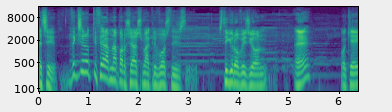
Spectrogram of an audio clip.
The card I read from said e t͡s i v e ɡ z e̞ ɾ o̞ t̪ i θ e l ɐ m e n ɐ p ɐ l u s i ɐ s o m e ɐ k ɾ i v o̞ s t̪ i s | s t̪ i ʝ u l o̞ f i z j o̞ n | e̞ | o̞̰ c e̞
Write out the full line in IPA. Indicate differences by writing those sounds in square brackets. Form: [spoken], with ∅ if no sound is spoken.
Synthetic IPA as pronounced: e t͡s i [ð] e ɡ z e̞ ɾ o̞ t̪ i θ e l ɐ m e n ɐ p ɐ [ɾ] u s i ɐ s [u] m e ɐ k ɾ i v o̞ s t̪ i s | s t̪ i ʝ u [ɾ] o̞ [v] i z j o̞ n | e̞ | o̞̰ c e̞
